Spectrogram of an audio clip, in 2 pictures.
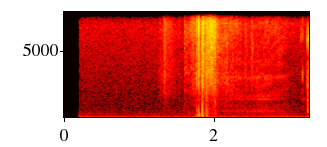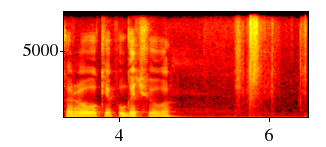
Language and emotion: Russian, neutral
